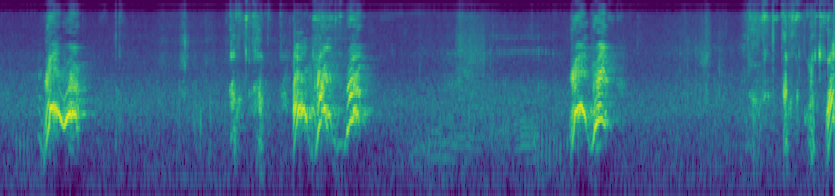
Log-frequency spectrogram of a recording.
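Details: Pug in his yard, concerned about a bug he discovered trespassing, barks in short bursts of two or three yaps, pausing several seconds between bursts, with a soft grumble in the gaps.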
